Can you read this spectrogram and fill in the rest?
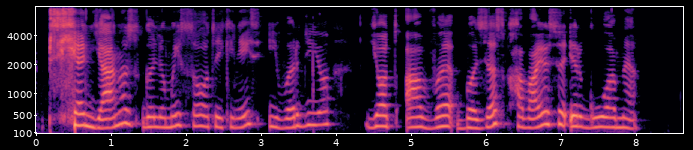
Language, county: Lithuanian, Kaunas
